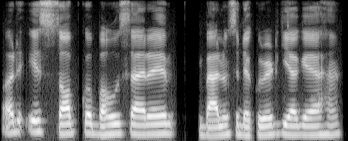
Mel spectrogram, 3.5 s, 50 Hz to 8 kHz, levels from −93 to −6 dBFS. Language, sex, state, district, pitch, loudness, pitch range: Hindi, male, Jharkhand, Palamu, 150 Hz, -15 LUFS, 140-155 Hz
